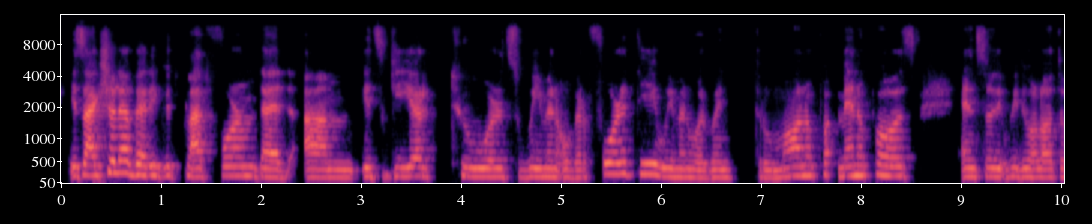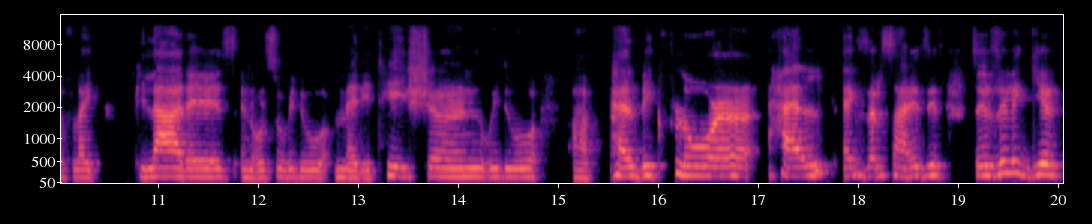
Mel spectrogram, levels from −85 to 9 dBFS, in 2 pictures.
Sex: female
